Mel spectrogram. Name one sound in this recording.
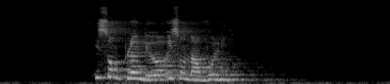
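A woman speaks briefly and calmly close to the microphone.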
